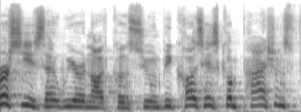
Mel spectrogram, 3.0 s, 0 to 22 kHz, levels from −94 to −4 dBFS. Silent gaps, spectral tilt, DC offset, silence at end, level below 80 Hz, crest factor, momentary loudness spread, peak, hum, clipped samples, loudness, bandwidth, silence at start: none; -3.5 dB/octave; under 0.1%; 0 s; -62 dBFS; 18 dB; 6 LU; -14 dBFS; none; under 0.1%; -31 LUFS; 19 kHz; 0 s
